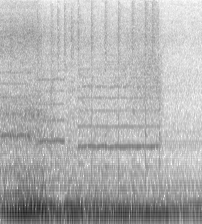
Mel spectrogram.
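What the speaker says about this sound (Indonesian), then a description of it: "oke, ada motor lewat" A motorcycle passes close by, its engine loud and droning at first, then fading steadily as it moves away, with no talk over it.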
